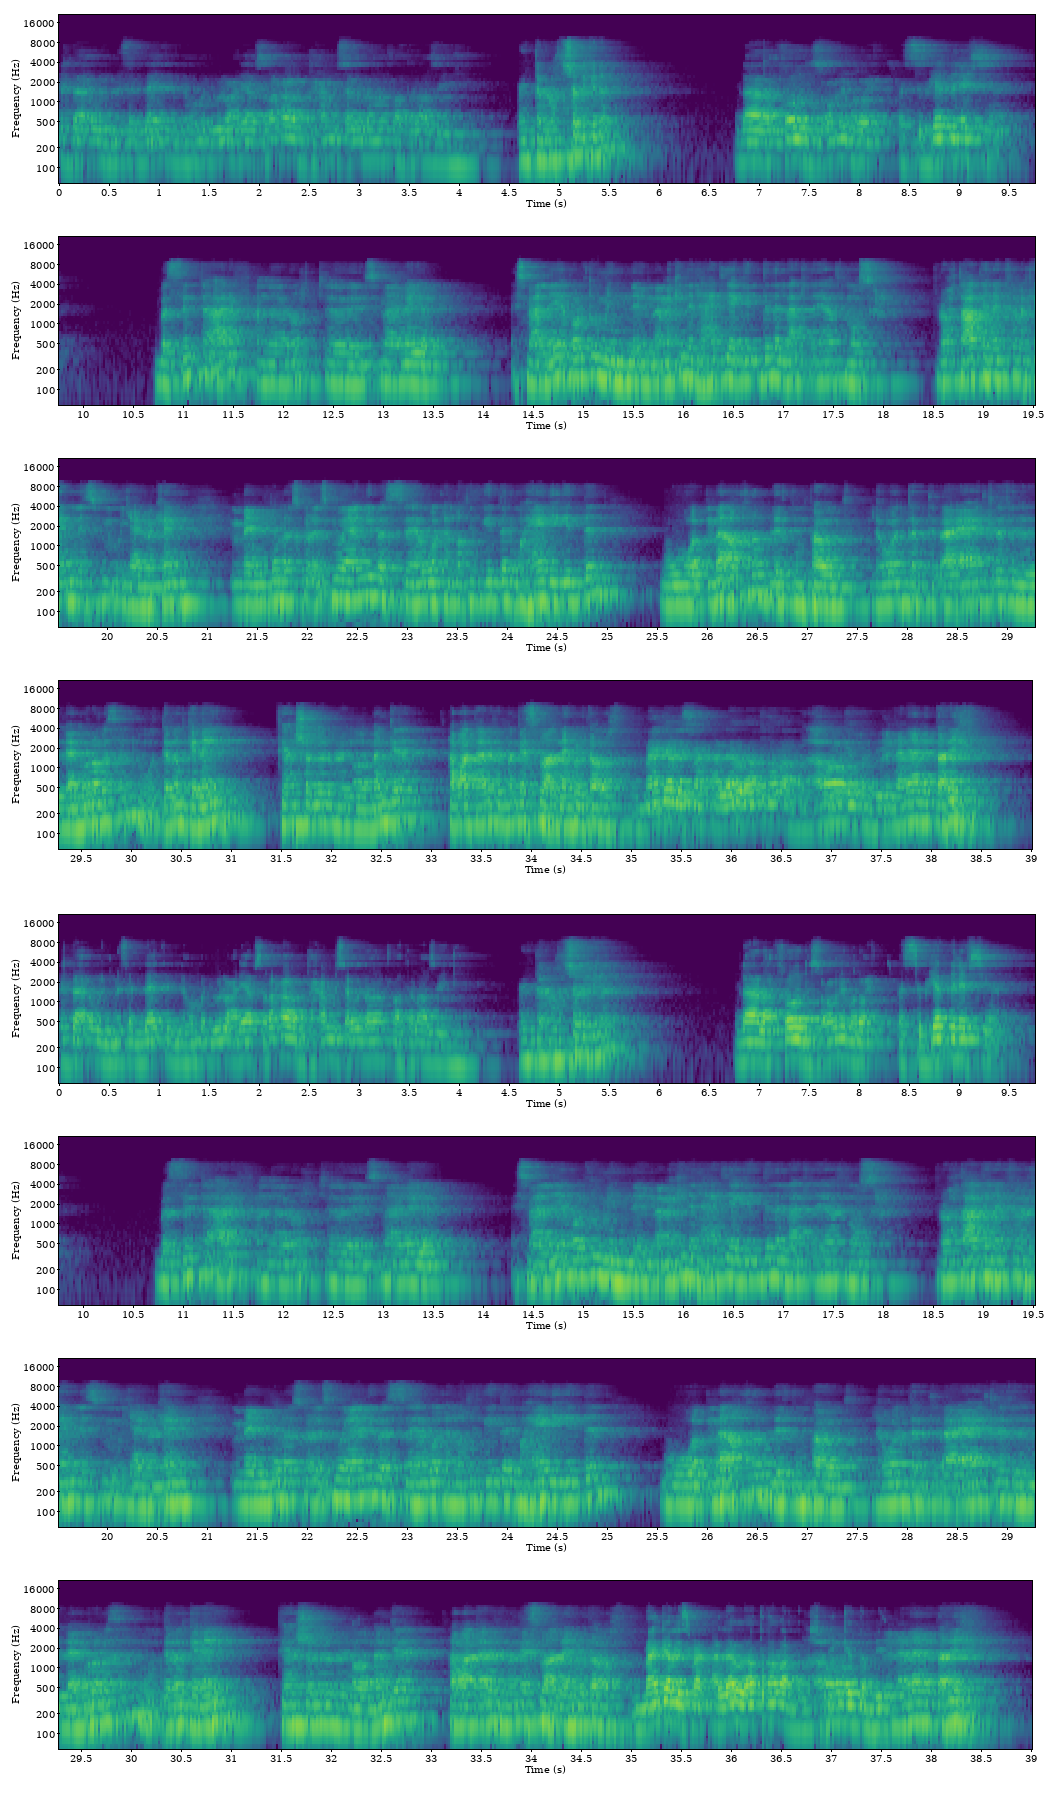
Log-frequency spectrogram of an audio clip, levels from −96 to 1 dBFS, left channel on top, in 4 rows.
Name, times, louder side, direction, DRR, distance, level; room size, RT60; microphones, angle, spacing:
voice 1, 0.0-4.1 6.8-8.1 8.4-9.4 32.2-32.4 35.0-37.6, right 4 dB, 65° right, 5 dB, 0.4 m, -29 dB
voice 2, 4.6-5.5 10.7-13.5 14.3-18.0 18.5-24.9 25.5-30.9 31.5-32.8 33.2-34.8 36.8-38.4, left 1 dB, 70° left, 0 dB, 0.5 m, -29 dB
3.3 x 3.0 x 2.2 m, 1.0 s
head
